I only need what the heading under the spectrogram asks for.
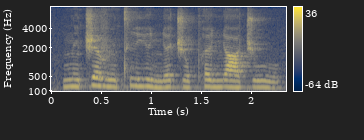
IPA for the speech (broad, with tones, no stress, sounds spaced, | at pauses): n ĩ˨ t͡ʃ ɛ˦ v ĩ˨ tʰ i˦ j ɪ˦˨ ɲ ɛ˨˦ t͡ʃ o˨ pʰ ɛ˦ ɲ aː˦ t͡ʃ uː˦˨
